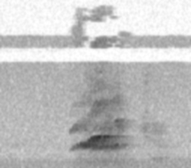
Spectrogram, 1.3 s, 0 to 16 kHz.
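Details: Grey-headed flying-fox pup named Gwickle, in care on day 2 and bottle support-fed after her concussed mother lost her milk; one short, high squeak that rises and falls within a fraction of a second against a quiet background.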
